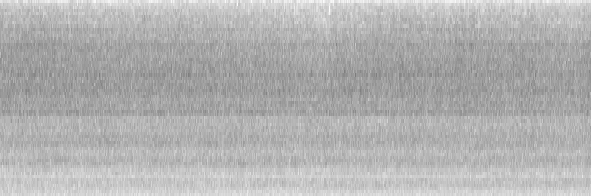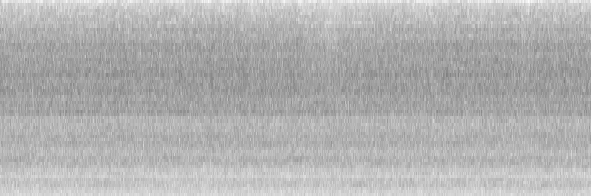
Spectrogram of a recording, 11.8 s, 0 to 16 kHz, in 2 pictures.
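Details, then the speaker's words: Daihatsu Tanto L375S (early type with hydraulic steering pump), noise from the belt end of the engine bay: constant high-pitched rattling whir with a whine; an acquaintance suspected the A/C compressor, but it was the alternator bearing, fixed with a rebuilt alternator. "この音を聞いた知り合いが、『コンプレッサーじゃない？』と言ったんですが、なんか違う気がする・・・。"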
